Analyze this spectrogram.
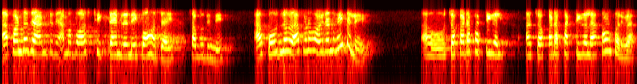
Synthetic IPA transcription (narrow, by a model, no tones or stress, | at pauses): apɔɳt̪̬ɔd͡ʒaɽ̃t͡ʃʰɔnajamabɔːsʈʰikʈajmɾenejpɔɦɔ̃t͡ʃaesɔbud̪ine | a̰wkɔɦud̪nɔapɔɽ̃ɦɔjɾanɦɔjt̪ʰele | a̰wt͡ʃɔkaʈapʰaʈːiɡɔl | at͡ʃɔkːaʈapʰaʈːiɡɔlakɔɳkɔɾiba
